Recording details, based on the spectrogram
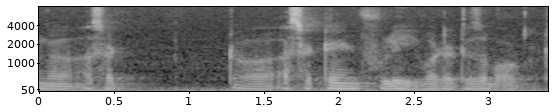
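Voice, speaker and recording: A man with a very deep, low pitch speaks amid audible room echo. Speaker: channel owner commenting on his radio call. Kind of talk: commentary over replayed call. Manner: halting, many fillers.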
